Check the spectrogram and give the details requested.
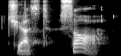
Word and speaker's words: just: Or just saw. We see the T is between consonants, so don't pronounce it. It's silent. Just saw. You link the S with the S.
